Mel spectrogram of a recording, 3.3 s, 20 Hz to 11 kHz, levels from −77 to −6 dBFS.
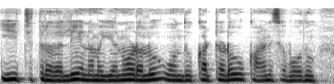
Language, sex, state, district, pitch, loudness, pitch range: Kannada, male, Karnataka, Bangalore, 190 Hz, -13 LUFS, 180-205 Hz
